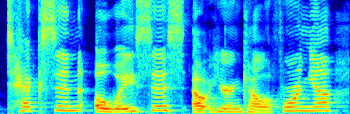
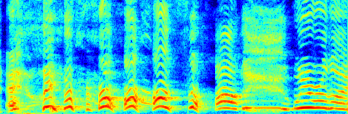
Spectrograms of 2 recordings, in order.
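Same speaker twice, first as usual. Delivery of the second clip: high, laughing squeal; words breaking up in laughter; laughing while talking; 12 semitones higher, 5 dB louder, slower than usual. Real, not acted. Storyteller cracking up over the drunk night, laughing.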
